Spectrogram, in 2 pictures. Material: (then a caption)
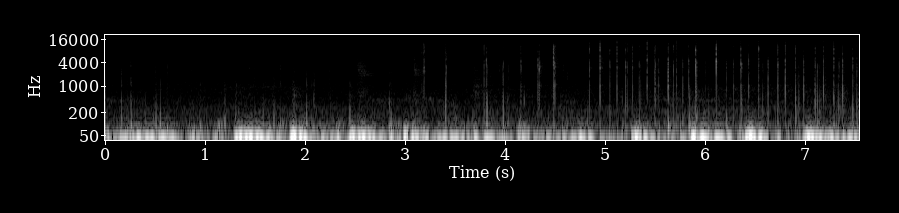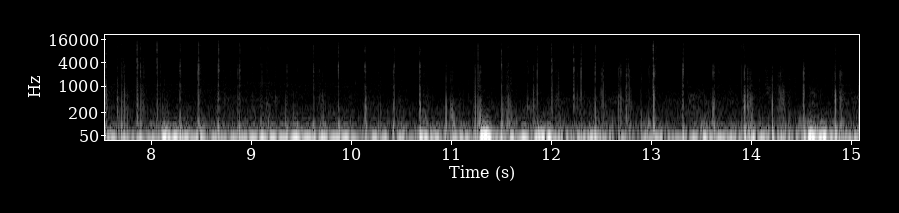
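Soap. A small, solid, light-blue bar of soap is held in both hands and scratched with long painted nails over a paper towel. The sound is a dense run of dry, crackly scratches and sharp bright clicks over a constant low rumble, with no pauses through the clip.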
